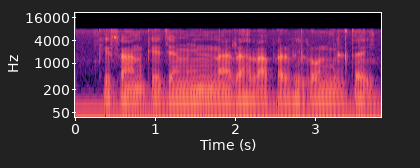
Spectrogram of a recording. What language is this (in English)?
Magahi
